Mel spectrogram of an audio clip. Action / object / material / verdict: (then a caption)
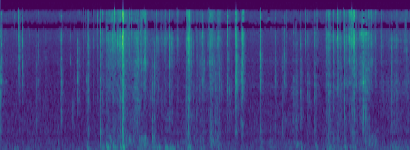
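scrape / bar of soap carved with a metal blade / soap / none. A metal blade carves curls off the edge of a solid, dry, orange-and-white striped bar of soap held in the hand. The cuts come as an irregular run of short, crisp scrapes and clicks with bright, sharp edges and a soft low thud beneath them, each dying away almost at once.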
